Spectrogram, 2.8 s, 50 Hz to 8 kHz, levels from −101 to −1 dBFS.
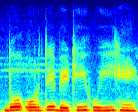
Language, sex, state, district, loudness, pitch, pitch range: Hindi, female, Madhya Pradesh, Bhopal, -14 LUFS, 205 Hz, 195-215 Hz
